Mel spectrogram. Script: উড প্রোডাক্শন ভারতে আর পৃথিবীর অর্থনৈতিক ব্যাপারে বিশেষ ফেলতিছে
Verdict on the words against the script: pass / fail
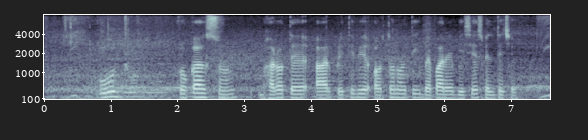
pass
